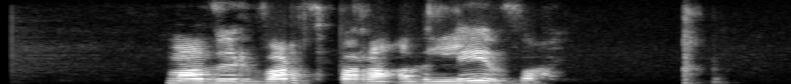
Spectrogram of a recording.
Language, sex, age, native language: Icelandic, female, 20-29, Icelandic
